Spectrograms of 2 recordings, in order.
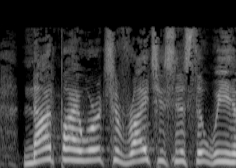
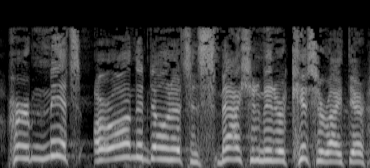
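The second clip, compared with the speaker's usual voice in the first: ordinary talk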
